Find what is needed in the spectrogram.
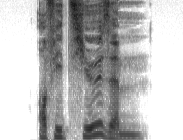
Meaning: strong dative masculine/neuter singular of offiziös
- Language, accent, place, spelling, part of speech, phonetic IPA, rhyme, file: German, Germany, Berlin, offiziösem, adjective, [ɔfiˈt͡si̯øːzm̩], -øːzm̩, De-offiziösem.ogg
